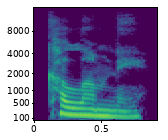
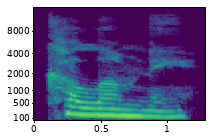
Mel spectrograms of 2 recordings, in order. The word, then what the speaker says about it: calumny: Columni. Both US and UK have the same pronunciation of this word. Stress lum. Keep knee light and clear. Columni. Columni. Stress lum. Keep knee light and clear.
